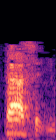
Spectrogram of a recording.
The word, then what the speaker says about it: facet: Yes, I don't know if this word is correct, Michelle, but we are just a faucet in the diamond of God's plan. Facet? Faucet? I don't know how you say it. Facet, you were right. She said, I think you're saying that wrong.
